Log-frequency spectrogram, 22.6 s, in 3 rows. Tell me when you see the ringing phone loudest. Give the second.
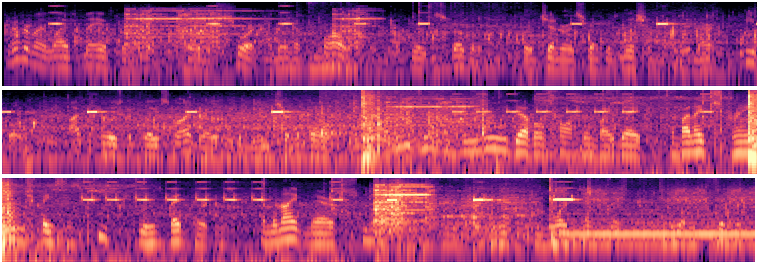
19 s.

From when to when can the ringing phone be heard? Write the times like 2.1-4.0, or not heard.
1.2-3.9, 11.3-12.3, 18.8-19.4.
